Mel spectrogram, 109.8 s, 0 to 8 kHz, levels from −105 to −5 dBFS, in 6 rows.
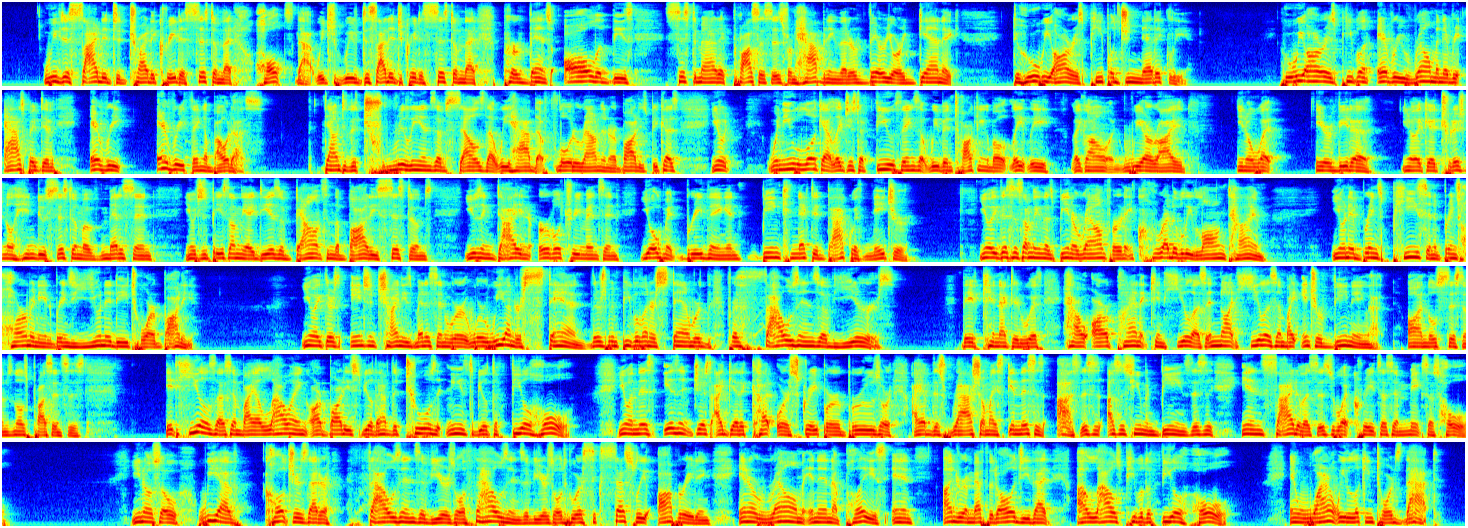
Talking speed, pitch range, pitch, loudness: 175 wpm, 125-155 Hz, 140 Hz, -16 LUFS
